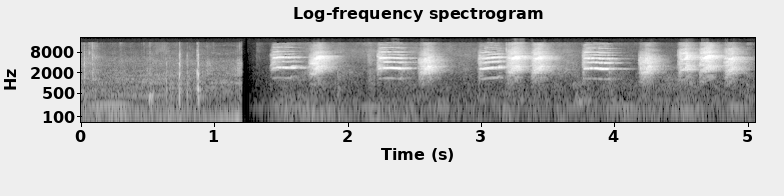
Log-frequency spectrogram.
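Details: Sooty-headed bulbul chicks on day 4, begging while being hand-fed: harsh, buzzy squeals repeated in bursts roughly every half second, after a brief rustle of handling at the start.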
